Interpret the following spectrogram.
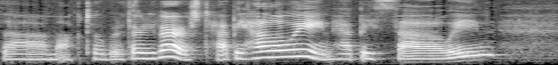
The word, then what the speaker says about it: Samhain: Happy Samhain. Some people pronounce it Samhain. Some people say Samhain.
